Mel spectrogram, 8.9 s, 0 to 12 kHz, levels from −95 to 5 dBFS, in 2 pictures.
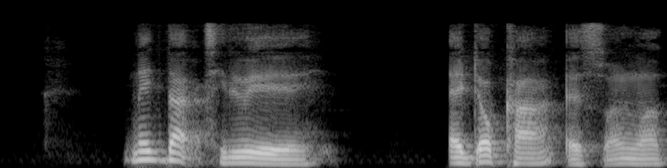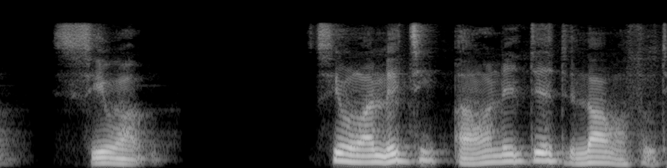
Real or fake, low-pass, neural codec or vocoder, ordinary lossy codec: fake; 7.2 kHz; codec, 16 kHz, 0.5 kbps, FunCodec, trained on LibriTTS, 25 frames a second; none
